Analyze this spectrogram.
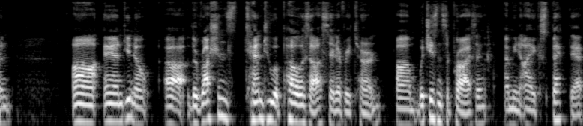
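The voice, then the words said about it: American accent. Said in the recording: “If you can't tell by the accent, I'm an American.”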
